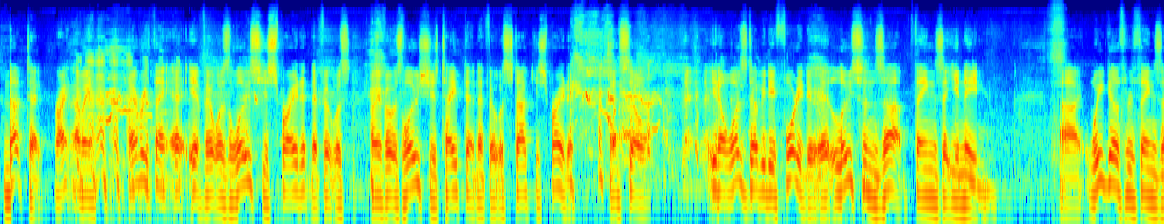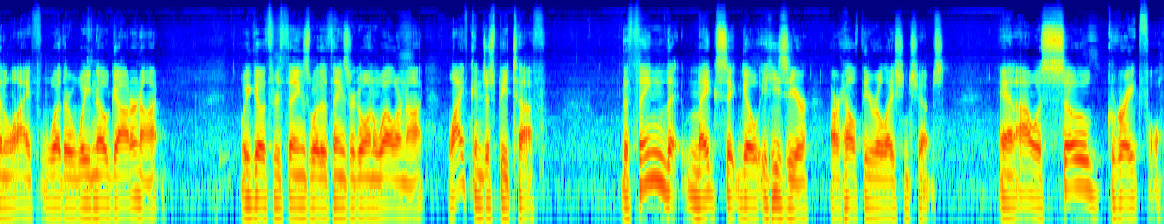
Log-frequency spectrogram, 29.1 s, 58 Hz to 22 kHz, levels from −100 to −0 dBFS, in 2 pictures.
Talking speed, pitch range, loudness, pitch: 190 wpm, 105-140 Hz, -23 LUFS, 115 Hz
